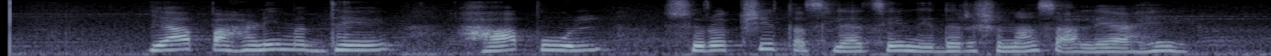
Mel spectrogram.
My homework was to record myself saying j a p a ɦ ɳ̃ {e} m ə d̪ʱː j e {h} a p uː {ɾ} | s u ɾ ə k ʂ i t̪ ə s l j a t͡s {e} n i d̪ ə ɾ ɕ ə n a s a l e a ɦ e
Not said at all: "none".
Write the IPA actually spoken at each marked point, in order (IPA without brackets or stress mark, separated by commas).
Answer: i, h, l, e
